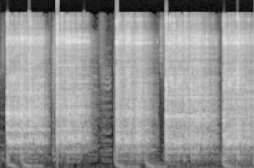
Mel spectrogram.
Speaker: now whenever you hear this sound it's the wheels the Moto pretty much like the loudest sound that you ever hear on a scooter its wheels all you need to do to fix this is check your front and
